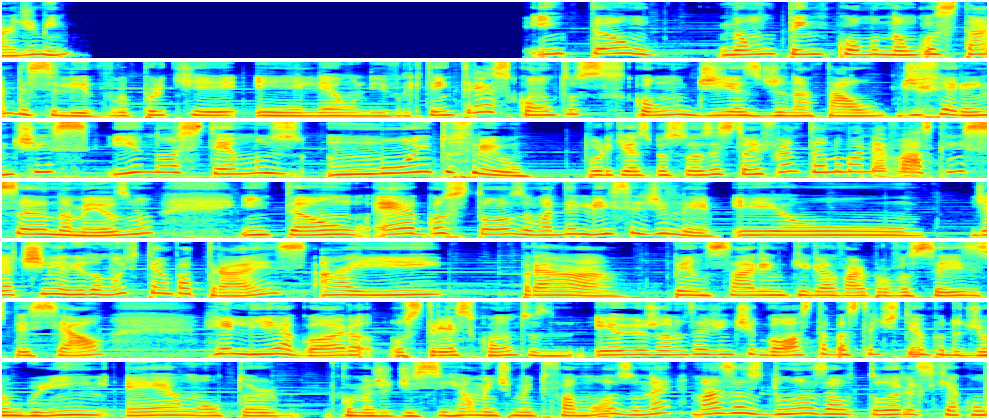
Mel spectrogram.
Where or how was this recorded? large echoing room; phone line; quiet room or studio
quiet room or studio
